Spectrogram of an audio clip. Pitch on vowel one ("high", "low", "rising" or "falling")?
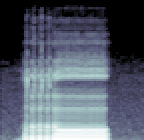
high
